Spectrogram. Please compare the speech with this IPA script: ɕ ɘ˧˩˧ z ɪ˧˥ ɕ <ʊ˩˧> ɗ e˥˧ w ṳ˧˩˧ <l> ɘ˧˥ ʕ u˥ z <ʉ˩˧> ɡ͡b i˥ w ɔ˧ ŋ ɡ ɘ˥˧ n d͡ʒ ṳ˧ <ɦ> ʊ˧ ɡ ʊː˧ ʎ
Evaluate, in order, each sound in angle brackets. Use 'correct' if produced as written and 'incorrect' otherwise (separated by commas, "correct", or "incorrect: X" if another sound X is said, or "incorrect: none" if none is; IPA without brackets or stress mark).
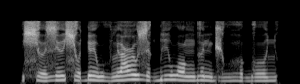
correct, correct, incorrect: ɘ˩˧, correct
